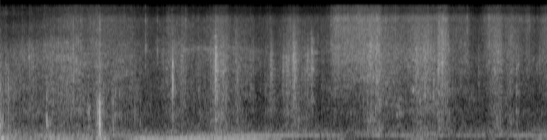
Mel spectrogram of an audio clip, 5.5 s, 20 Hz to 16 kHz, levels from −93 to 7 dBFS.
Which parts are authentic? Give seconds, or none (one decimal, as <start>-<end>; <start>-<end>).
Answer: 0.0-1.2; 3.5-5.5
